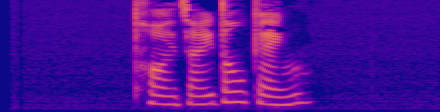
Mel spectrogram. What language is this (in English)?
Cantonese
